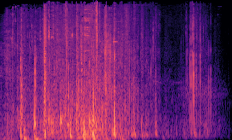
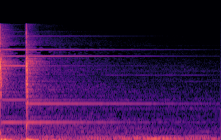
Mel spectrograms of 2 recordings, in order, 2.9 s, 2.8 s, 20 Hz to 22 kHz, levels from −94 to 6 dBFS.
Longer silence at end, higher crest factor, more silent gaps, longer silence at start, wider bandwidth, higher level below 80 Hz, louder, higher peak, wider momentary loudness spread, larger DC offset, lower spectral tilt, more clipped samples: first, 0.3 s vs 0 s; about the same, 22 dB vs 26 dB; neither; about the same, 0 s vs 0 s; first, over 20 kHz vs 11.5 kHz; about the same, -36 dBFS vs -36 dBFS; first, -21 LUFS vs -25 LUFS; about the same, 0 dBFS vs -2 dBFS; about the same, 21 LU vs 21 LU; neither; first, -3.5 dB/octave vs -1.5 dB/octave; neither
